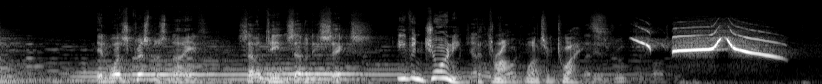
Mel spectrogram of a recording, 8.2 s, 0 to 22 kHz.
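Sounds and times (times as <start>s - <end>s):
speech: 1.0s - 6.5s
long loud whistle of a whistled language from the Canary Islands: 6.3s - 8.0s.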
